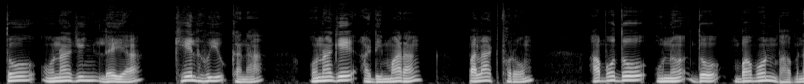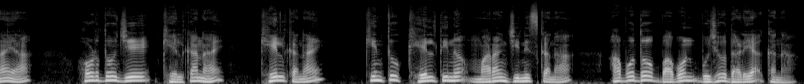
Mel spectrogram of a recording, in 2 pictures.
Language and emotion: Santali, neutral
